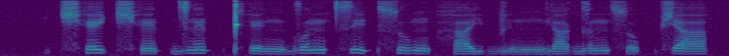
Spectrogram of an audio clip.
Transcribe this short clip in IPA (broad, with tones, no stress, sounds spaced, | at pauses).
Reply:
t͡ɕʰ e˦ t͡ɕʰ ẽ˨ t̚ d͡z ẽ˦ t̚ kʰ e˨˩ ŋ ɡ o˦ n t͡s i˦ ʔ s u˧ ŋ h a˧ j b i˨˩ m ŋ j a˧ ɡ ə˦ n s o˨ p̚ ɕ a˦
